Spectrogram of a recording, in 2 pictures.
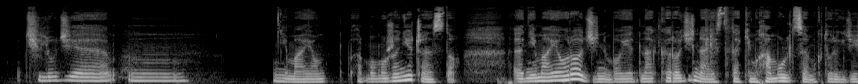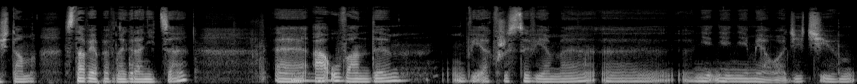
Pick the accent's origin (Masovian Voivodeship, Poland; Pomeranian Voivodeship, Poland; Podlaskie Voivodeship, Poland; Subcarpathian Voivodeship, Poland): Masovian Voivodeship, Poland; Przasnysz; Pochodzę z Przasnysza, to jest bliżej Mazur, więc bardziej dziewczyna taka leśno-grzybowa, rybna.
